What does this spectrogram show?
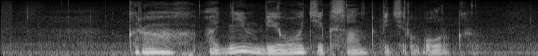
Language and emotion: Russian, sad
